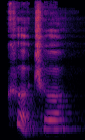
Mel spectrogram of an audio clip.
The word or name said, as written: keche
